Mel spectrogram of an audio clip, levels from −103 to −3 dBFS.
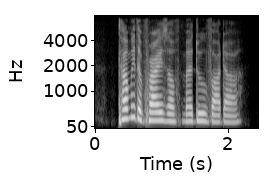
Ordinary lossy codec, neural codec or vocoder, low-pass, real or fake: none; codec, 16 kHz, 16 kbps, FunCodec, trained on Chinese and English, 50 frames a second; 7.2 kHz; fake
